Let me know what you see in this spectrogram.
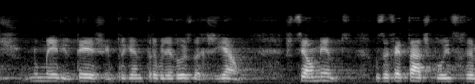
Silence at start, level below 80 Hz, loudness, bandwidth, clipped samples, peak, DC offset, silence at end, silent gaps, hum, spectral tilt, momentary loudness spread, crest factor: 0 s; -70 dBFS; -20 LUFS; 11.5 kHz; under 0.1%; -2 dBFS; under 0.1%; 0 s; none; none; -4 dB/octave; 16 LU; 20 dB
